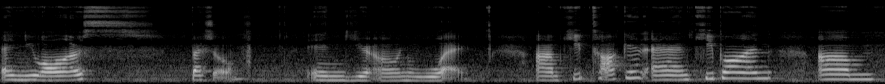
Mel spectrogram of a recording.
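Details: Adult woman who stutters, with her stutter at times severe; stuttering.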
